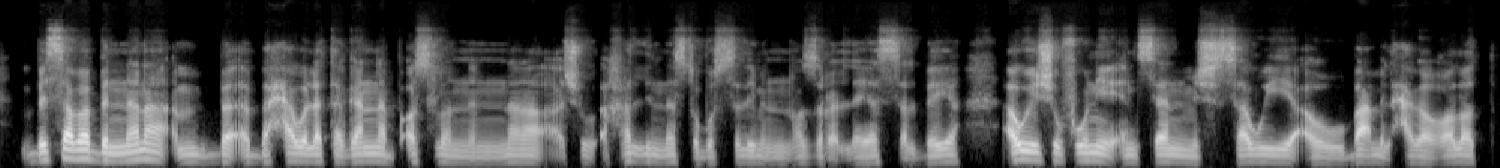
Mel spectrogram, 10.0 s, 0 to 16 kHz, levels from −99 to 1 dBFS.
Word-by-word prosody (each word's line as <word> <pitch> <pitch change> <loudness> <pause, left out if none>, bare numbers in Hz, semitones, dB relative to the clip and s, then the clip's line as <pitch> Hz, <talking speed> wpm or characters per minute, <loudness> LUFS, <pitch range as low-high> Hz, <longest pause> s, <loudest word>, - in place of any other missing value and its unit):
بسبب 150 0 +6
إن 120 0 +3
أنا 140 0 +3
ب 105 -1 -2
باحاول 120 -2 +3
أتجنّب 115 +1 -1
أصلًا 110 -1 -2 0.2
إن 90 +2 -10
أنا 105 0 -3
أشو - - -3
أخلّي 115 -2 -6
الناس 110 0 -5
تبُصّ 95 +2 -6
لي 100 0 -5
من 100 - -10
النظرة 95 +3 -8
اللي 90 - -9
هي 95 - -3
السلبية، 100 +3 -4 0.3
أو 140 - +8
يشوفوني 125 -3 +2
إنسان 105 +1 0
مش 95 -1 +2
سوي 105 0 0
أو 90 -2 -3
باعمل 100 +4 +2
حاجة 100 0 -1
غلط، 105 +3 -1
105 Hz, 170 wpm, -23 LUFS, 100-115 Hz, 0.3 s, أو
